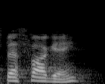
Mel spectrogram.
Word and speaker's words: Bethphage: Now, when the day drew near, or rather, when they drew near to Jerusalem and came to Bethphage, is how it's pronounced, Bethphage,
